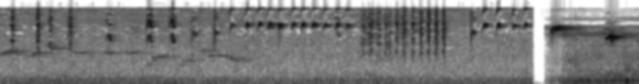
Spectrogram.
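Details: Konin, or ruby-cheeked sunbird, in gacor song with full isian for tutoring birds: rapid repeated high ticks and chirps with a thin high twitter, then a brief break and two sharp notes.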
